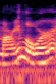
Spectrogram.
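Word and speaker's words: Marie-Laure: One is named Mari Lore, and I believe that's how you say her name.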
